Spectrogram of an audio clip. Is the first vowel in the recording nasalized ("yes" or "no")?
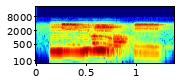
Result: no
